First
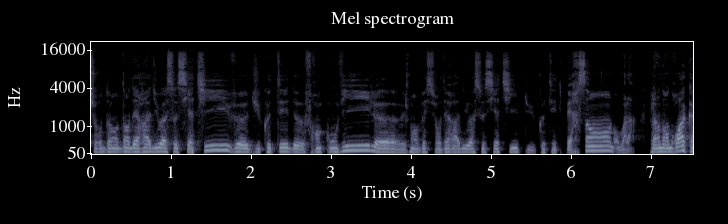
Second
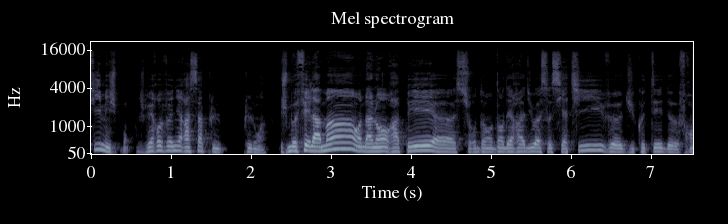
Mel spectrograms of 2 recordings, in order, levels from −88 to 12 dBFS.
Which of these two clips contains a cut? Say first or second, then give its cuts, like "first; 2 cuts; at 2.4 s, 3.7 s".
first; 2 cuts; at 3.9 s, 6.5 s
